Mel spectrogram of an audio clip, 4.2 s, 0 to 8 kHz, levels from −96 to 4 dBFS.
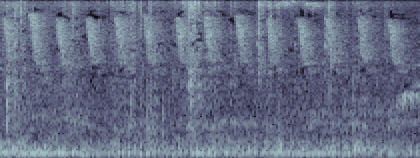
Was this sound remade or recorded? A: remade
